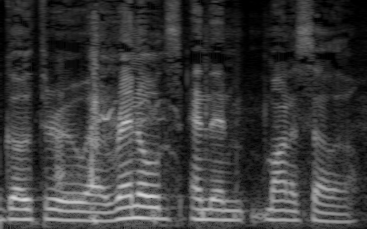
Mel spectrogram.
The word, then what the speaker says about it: Monticello: Monticello? – Yeah, we pronounce it wrong there. Monticello.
